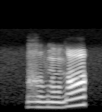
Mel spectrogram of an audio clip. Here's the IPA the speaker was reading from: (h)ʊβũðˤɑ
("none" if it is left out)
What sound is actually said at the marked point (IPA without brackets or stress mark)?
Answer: ɣ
